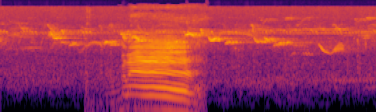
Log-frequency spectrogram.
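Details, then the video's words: Cows walking home from the fields to the pen in the afternoon while being herded; one long, rising-then-falling moo amid soft chirping birds. "Herding Dozens of Moo Cows Walking Home from the Fields to the Pen in the Afternoon, Sound of Cows"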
